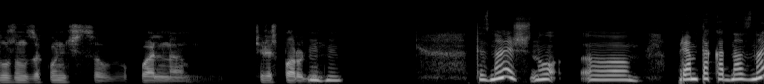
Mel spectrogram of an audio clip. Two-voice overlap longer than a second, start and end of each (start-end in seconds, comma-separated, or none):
none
